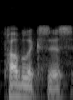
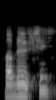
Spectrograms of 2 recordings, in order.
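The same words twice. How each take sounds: First: "Publicis" said as PUB-lick-sis, English style; English reading. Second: "Publicis" as French pub-lee-SEE, final s dropped; French pronunciation. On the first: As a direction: read "Publicis" as PUB-lick-sis with all letters sounded. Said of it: "I don't know how to say this". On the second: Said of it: "that's when I try to speak French". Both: Shown as a demonstration.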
